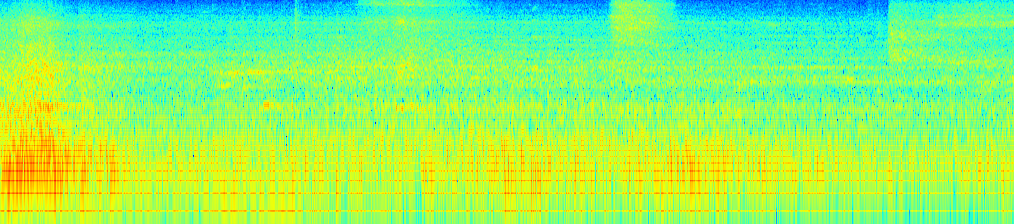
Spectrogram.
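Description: Sampark Kranti express passenger train rolling slowly into the platform alongside, a steady rumble of wheels and running gear with a low hum. A short hiss comes about nine seconds in.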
